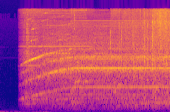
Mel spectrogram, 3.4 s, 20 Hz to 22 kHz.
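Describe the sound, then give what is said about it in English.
High-speed ballot scanners processing mock mail-in ballots during voting-machine testing before a primary: after a brief pause, a steady mechanical whir starts up with whining tones and faint rapid ticking, continuous to the end. “The high-speed scanners were fed roughly 1,200 mock mail-in ballots.”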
